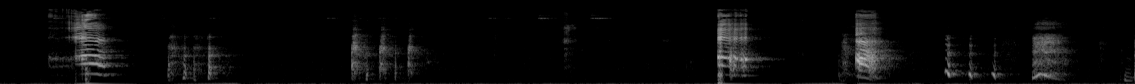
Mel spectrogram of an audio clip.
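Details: Six-month-old infant making a few short, voluntary cough-like bursts to communicate, mixed with babbling and giggly vocal sounds.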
